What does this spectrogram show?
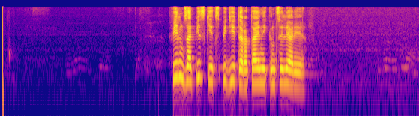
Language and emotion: Russian, neutral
